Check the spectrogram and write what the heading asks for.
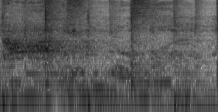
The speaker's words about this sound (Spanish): para los que están despertándose con este grito de …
